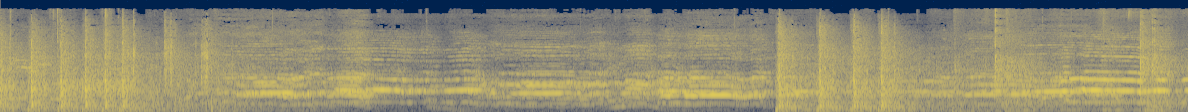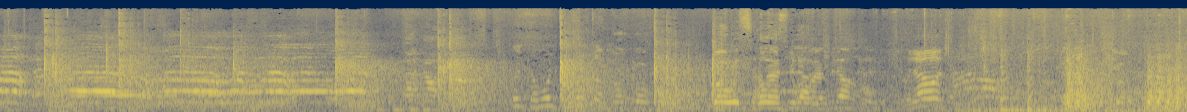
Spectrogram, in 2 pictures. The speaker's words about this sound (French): La manifestation est brutalement interrompue par des rafales de tirs automatiques. Tout le monde s'est dispersé, ou quasiment.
